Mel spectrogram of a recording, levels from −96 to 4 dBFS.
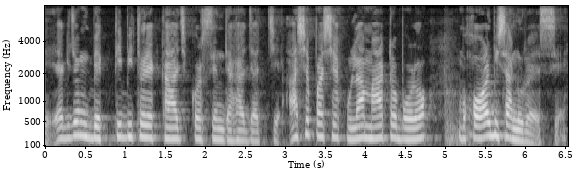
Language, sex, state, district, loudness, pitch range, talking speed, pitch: Bengali, female, Assam, Hailakandi, -16 LUFS, 185-215 Hz, 135 wpm, 200 Hz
